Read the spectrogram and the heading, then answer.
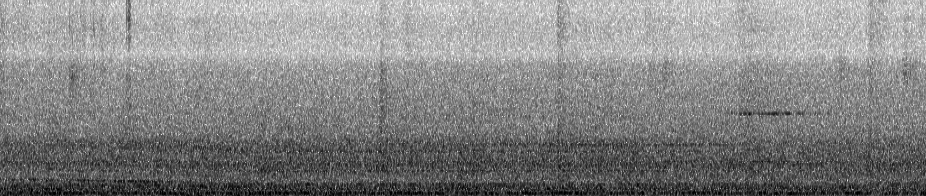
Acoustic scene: subway station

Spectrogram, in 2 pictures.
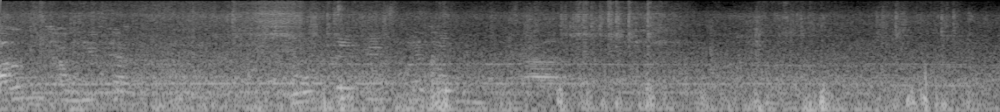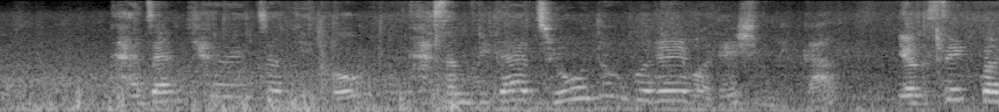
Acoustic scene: bus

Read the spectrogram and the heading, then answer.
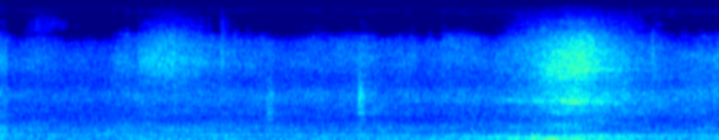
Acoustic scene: street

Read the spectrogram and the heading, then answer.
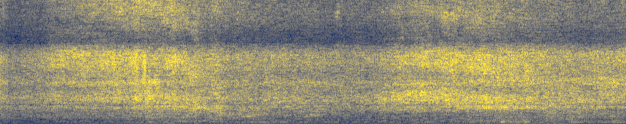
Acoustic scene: street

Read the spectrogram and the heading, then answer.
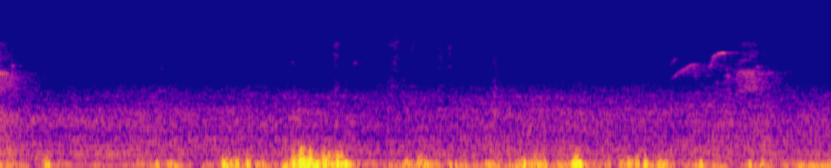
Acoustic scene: park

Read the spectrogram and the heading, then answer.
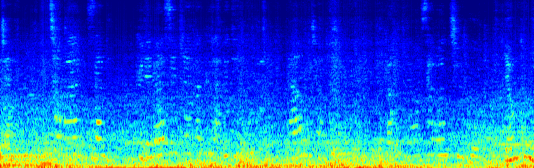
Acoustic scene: bus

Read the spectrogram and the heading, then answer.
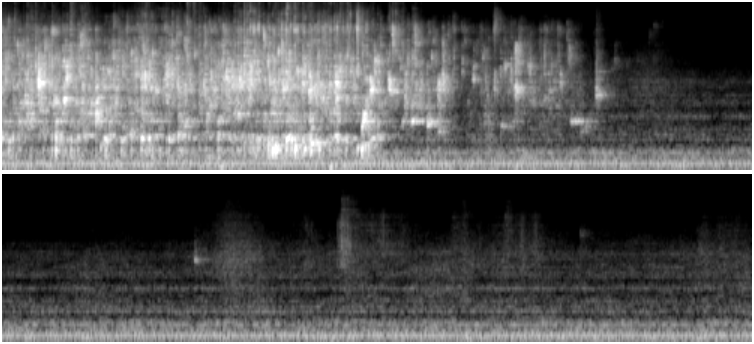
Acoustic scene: restroom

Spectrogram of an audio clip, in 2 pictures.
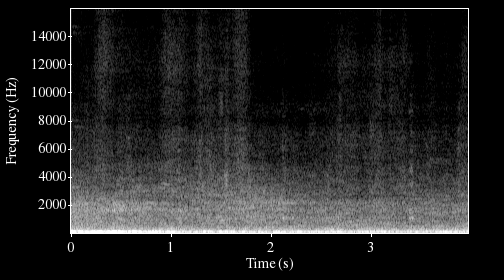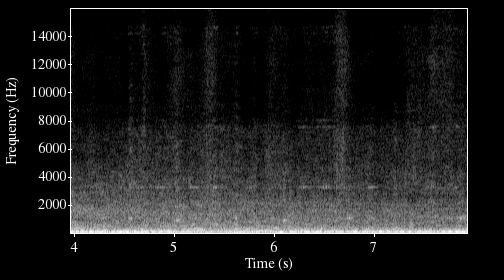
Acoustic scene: park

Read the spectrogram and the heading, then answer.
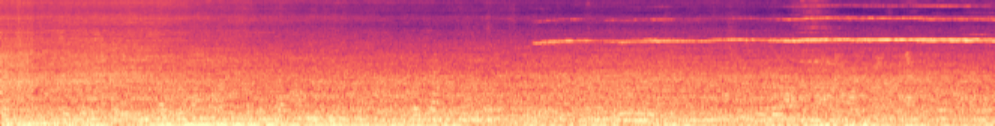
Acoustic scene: street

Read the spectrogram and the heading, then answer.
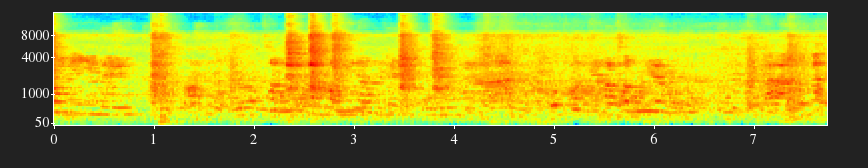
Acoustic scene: cafe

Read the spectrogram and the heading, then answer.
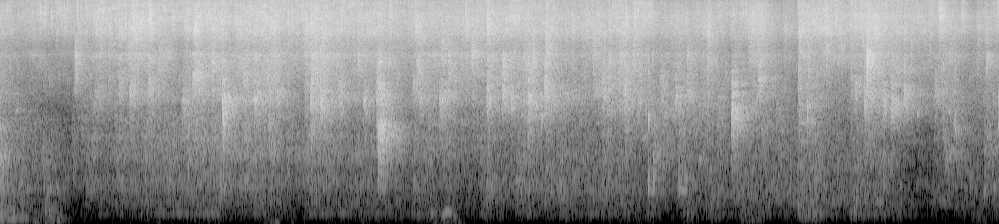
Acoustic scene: restroom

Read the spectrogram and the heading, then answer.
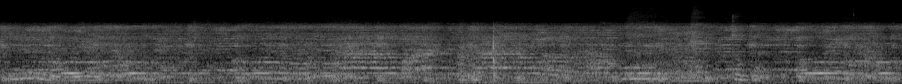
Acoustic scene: restaurant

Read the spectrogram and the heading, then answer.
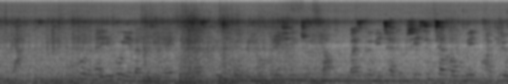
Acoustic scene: bus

